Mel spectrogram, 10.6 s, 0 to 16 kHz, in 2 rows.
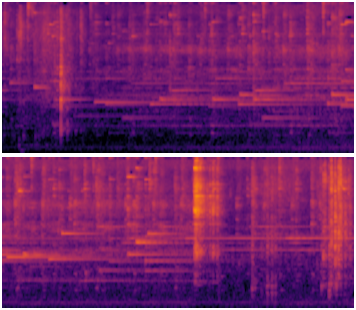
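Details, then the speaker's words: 1985 Black Forest Regula A-25-85 cuckoo clock with a two-tune music box, after movement cleaning: the clock ticks steadily but the tune is only a faint thin tinkle. The music box output is far too quiet. "As you heard, you can't really hear the music."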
